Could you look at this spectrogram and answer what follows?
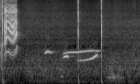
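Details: Pet Indian ringneck parakeet, a talking bird: one loud harsh squawk opens the recording, followed by a few thin whistled notes, some rising, and a couple of sharp clicks.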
